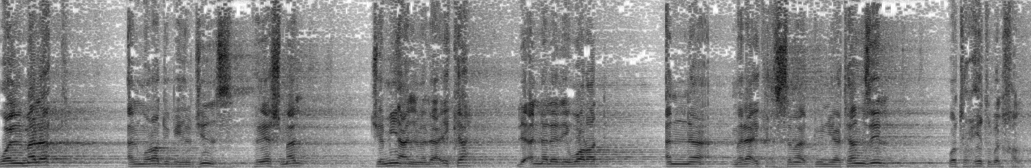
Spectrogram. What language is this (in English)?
Arabic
